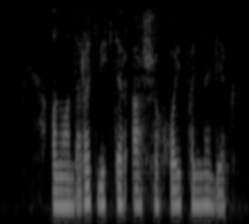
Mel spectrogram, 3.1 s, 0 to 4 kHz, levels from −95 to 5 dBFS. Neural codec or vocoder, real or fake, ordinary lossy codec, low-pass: none; real; AAC, 16 kbps; 3.6 kHz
